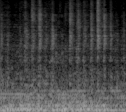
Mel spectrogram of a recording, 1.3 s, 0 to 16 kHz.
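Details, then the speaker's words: Ford F-150 3.5L EcoBoost with 6-inch lift and 35-inch tires, crawling. Fast, light ticking slaps over a low rumble, keeping time with the shaft: a zip tie left on the drive shaft as a prank is slapping. "So, I'm turning back around and I'm going to pull up so Cory can snip the drive shaft off, uh, the the zip tie off the drive shaft."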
